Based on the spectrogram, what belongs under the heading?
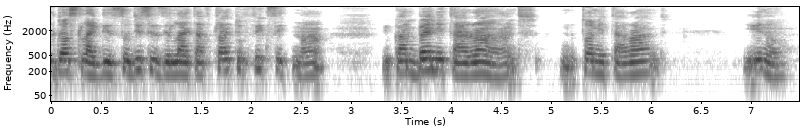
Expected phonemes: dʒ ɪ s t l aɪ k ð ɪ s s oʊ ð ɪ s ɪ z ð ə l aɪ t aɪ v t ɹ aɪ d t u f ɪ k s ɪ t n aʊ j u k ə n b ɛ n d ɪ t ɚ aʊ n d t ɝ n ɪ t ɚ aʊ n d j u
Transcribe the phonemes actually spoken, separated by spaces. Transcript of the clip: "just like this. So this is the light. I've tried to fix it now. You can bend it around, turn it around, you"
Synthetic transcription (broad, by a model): dʒ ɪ s t l aɪ k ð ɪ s s oʊ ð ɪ s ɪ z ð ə l aɪ t aɪ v t ɹ aɪ d t u f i k s ɪ t n aʊ j u k ə n b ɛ n ɪ t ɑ aʊ n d t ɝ n ɪ t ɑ aʊ n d j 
